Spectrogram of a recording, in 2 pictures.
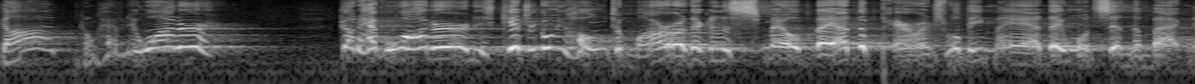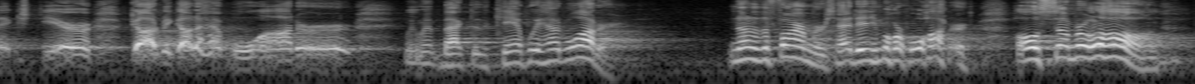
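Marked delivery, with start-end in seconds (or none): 0.0-11.6 tiny, very high, squeaky voice. Retelling what a man said at morning prayer at the camp, little squeaky voice. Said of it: "in his little squeaky voice".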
